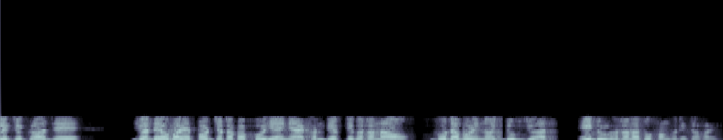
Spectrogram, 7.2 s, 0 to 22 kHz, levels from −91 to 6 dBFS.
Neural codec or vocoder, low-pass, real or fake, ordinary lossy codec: none; 3.6 kHz; real; AAC, 24 kbps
